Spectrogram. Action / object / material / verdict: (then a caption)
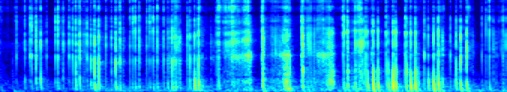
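tap / wooden table top tapped and scratched with long nails / wood / none. Green claws and long grey nails tap and scratch across a solid, dark wood-grain table top. The result is a rapid run of short, dry, bright clicks, broken by denser scraping bursts in the middle.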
